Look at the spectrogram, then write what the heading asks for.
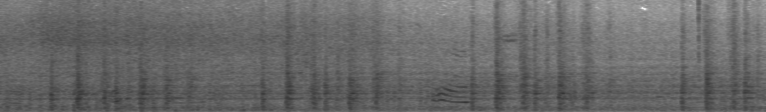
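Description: Train coaches rolling past, their wheels clicking over the rail joints with a steady rumble. About four and a half seconds in there is a short high cry that falls and then rises in pitch.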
